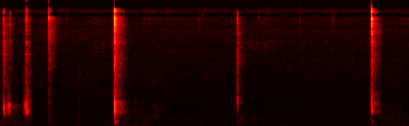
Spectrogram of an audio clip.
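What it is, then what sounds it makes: Aluminium moka pot. Long nails tap the faceted lid and body of an assembled, hollow, octagonal aluminium moka pot held over a stove. Several short, bright metallic clicks ring with a faint hollow tone and die away almost instantly, spaced irregularly with quiet gaps between them.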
